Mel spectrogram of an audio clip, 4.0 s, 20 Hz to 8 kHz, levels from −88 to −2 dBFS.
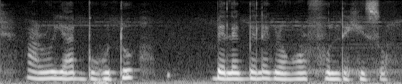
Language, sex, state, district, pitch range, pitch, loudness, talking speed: Assamese, female, Assam, Kamrup Metropolitan, 210-225 Hz, 220 Hz, -16 LUFS, 120 wpm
